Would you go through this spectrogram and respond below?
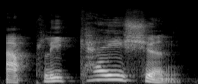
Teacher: Application is stressed on the third syllable.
